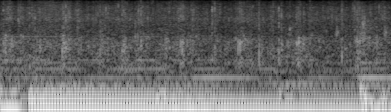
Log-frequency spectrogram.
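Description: A church crowd applauds and cheers for everyone who just made the decision to follow Jesus, in a steady, dense wash of clapping, with sustained low musical chords holding underneath the whole time.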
